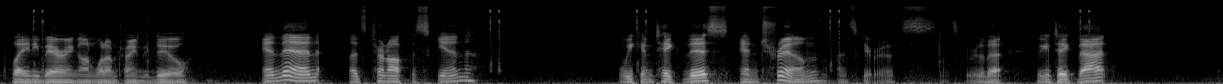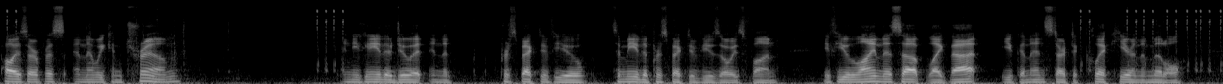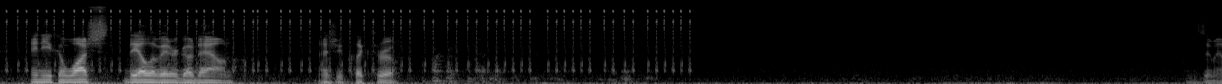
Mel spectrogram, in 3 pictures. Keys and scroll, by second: 1.1 alt+Delete, 8.9 alt+Delete, 13.5 alt+Return.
